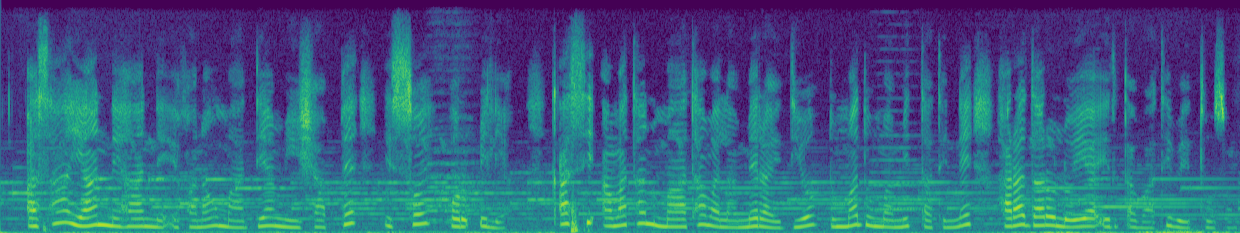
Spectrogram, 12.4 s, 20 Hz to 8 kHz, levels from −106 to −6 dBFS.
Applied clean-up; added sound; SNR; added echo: none; Vehicle horn, car horn, honking; 8 dB; none.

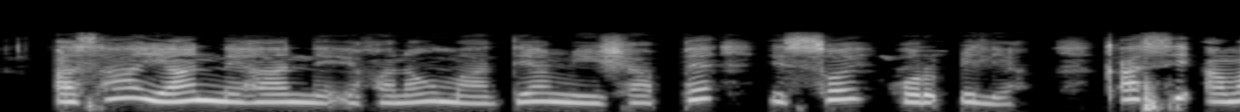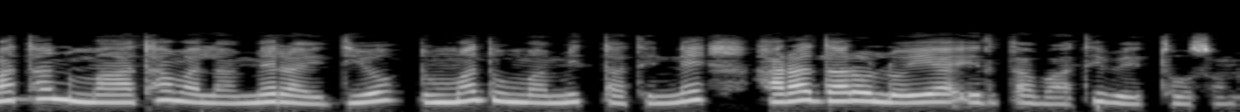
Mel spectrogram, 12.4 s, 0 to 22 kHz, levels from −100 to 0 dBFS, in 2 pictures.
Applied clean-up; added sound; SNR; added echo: none; none; none; none.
